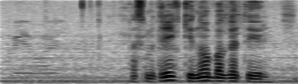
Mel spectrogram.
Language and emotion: Russian, neutral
